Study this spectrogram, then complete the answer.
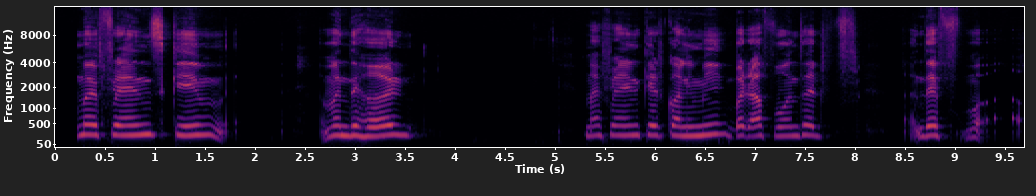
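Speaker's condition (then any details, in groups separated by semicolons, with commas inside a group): Traumatic brain injury, severe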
